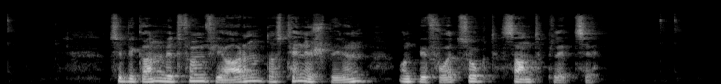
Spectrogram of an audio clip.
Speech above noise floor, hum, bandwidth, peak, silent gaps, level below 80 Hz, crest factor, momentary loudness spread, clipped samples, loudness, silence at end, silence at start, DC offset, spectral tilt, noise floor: 52 dB; none; 11.5 kHz; -4 dBFS; none; -58 dBFS; 20 dB; 8 LU; under 0.1%; -22 LUFS; 1.25 s; 1.1 s; under 0.1%; -5.5 dB/octave; -74 dBFS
